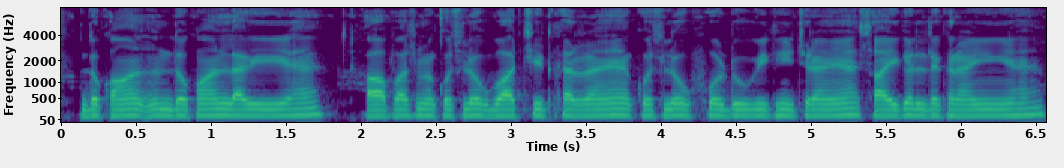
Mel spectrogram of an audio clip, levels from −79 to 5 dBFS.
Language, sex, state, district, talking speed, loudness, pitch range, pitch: Hindi, male, Maharashtra, Aurangabad, 200 wpm, -26 LUFS, 115-120 Hz, 120 Hz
